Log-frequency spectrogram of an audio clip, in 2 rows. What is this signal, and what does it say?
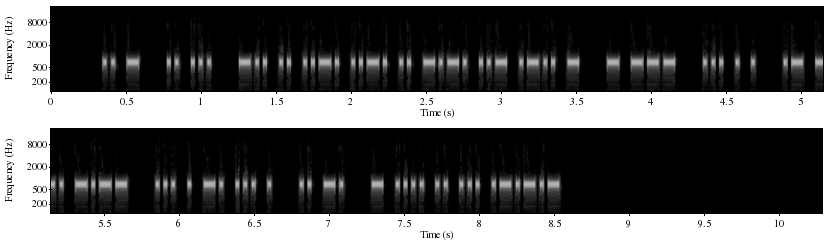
Morse code, heard as a keyed tone, about 46 wpm, 700 Hz. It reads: IT IS DIFFICULT TO SEE ANY SENSE IN THIS.
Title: Sentences from Top 1000 Words - Review Part 4 - 45wpm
